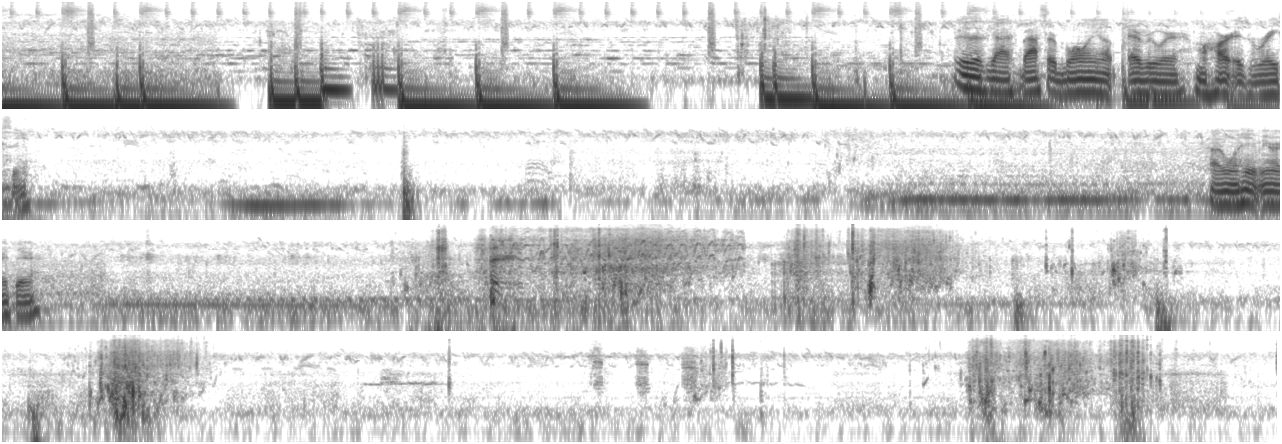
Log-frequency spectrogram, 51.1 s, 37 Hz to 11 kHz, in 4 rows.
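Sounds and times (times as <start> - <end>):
water splashing: 29.4 - 37.2, 38.7 - 40.7, 47.6 - 50.4.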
